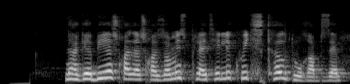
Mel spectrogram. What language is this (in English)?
Georgian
